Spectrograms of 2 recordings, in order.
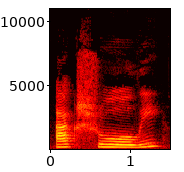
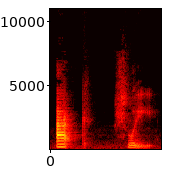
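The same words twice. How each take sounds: First: The word is said clearly with an oo vowel. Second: The word is reduced, sounding like ac-shly. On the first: "We could say it a little bit clearly, ... with an oo vowel" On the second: "Or we can reduce it further"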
